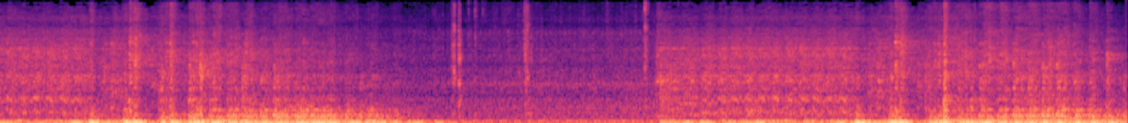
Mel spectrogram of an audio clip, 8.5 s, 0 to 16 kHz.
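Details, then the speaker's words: BMW E36 M52 with M54B30 inlet cam, first start: catches and runs rough and uneven, sags almost to stalling midway, then picks up. It won't hold a steady idle. Stalling at idle. "engines in the car now um all running had a few teeth and issues had this swapped the crank sensor over and just wouldn't stay running kept on cutting up"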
